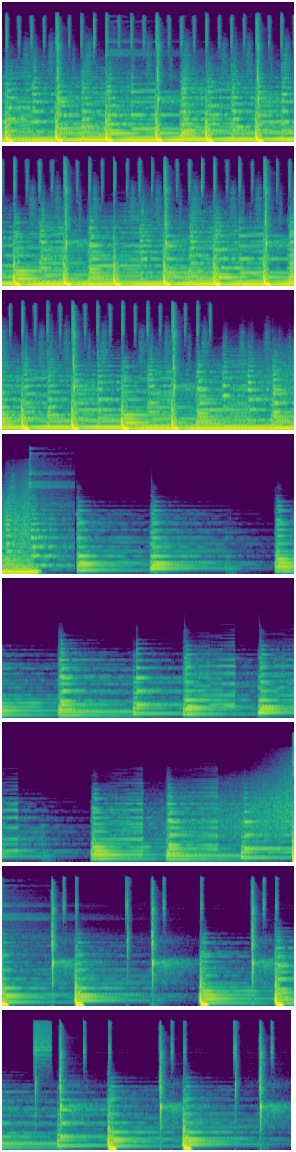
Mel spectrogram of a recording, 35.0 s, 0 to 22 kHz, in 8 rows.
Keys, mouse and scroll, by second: 1.6 ctrl+z, 13.4 right click, 19.9 ctrl+z, 20.5 ctrl+z, 21.4 ctrl+z, 22.2 ctrl+z, 23.4 ctrl+z, 24.2-27.0 scroll up 7, 32.4 right click.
